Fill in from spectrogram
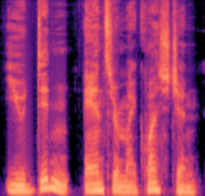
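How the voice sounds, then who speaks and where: A man's voice: on the low side, lively intonation, unhurried, darkish tone, no echo, studio quality. A man voicing a skeptical fourteen-year-old boy in an audiobook, blunt, questioning and easily exasperated.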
